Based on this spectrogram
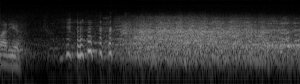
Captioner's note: laughter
